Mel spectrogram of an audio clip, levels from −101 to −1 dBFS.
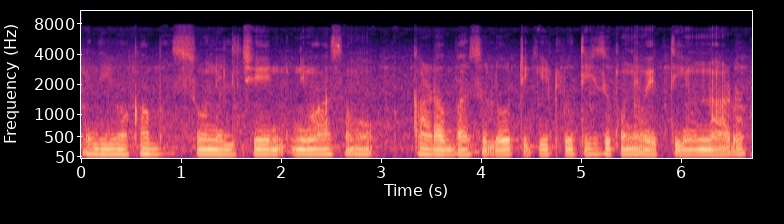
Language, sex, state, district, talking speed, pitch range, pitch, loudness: Telugu, male, Telangana, Hyderabad, 100 wpm, 105-110 Hz, 105 Hz, -17 LUFS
